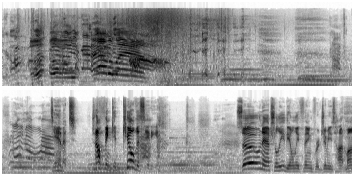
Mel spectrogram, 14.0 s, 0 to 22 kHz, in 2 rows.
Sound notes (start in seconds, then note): 3.2 coughing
